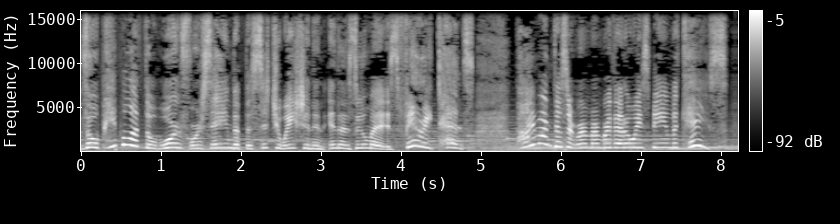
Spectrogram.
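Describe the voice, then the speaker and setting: A tiny, bossy floating companion in a game, squeaking at a very high pitch and bouncing all over her range as she teases and talks about herself in the third person. Loud game music plays behind her. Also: lively intonation, normal speed. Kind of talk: video game voice acting.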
